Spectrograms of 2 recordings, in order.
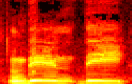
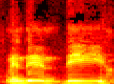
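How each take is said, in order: Both takes have the same delivery.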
